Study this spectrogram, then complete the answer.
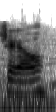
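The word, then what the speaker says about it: gaol: Granite jail hello and yes it is pronounced jail even though it's spelled like that that's actually a more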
